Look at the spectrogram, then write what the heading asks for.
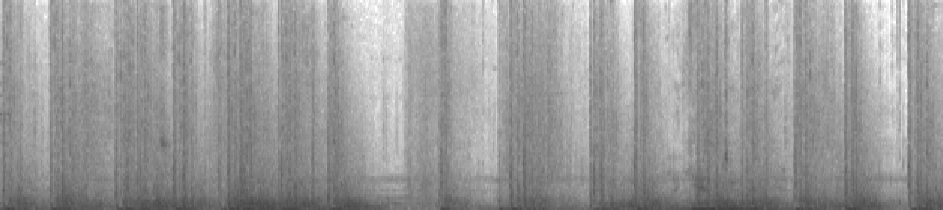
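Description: Dual pistols firing in the action RPG Grim Dawn, rapid bursts of sharp overlapping shots in uneven volleys with brief pauses, loud and close, mixed with impact and combat effects.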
